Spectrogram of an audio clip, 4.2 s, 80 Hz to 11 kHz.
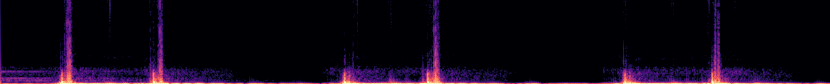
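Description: Trailer sound design: a deep, heartbeat-like double thump sounds three times, about 1.4 s apart, over a steady low rumbling drone under the closing title card.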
